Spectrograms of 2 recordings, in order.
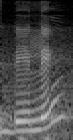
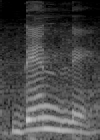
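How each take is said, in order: First: The l sound comes before the n sound. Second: The n sound comes before the l sound. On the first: The speaker calls it wrong. "no se dice delen" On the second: The speaker calls it right. "se dice denle"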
